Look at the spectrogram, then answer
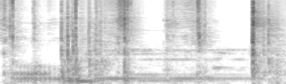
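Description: Tarot cards being shuffled up close, a run of crisp papery riffles and taps with sharp card snaps, the last one loud near the end.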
